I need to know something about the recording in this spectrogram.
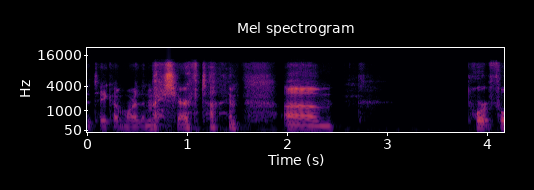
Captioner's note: laughs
